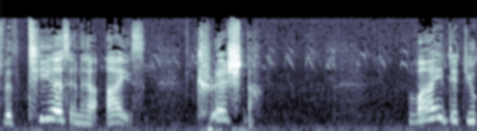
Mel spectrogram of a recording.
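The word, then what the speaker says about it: Kṛṣṇā: That means the Supreme Lord Krishna met with Draupadi, who's also known as Krishna, with a long A.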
